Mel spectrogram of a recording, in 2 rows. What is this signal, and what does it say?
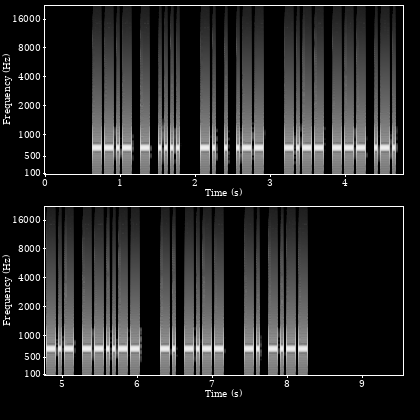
Morse code, heard as a keyed tone, about 33 wpm, 700 Hz. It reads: QTH NEW YORK, NY NY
